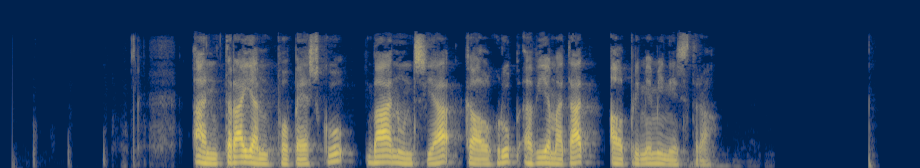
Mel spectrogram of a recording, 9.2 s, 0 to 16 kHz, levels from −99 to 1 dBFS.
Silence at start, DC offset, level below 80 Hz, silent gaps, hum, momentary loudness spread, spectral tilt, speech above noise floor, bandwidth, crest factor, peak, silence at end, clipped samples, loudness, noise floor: 1.95 s; under 0.1%; -48 dBFS; none; none; 9 LU; -6.5 dB/octave; 47 dB; 7.6 kHz; 20 dB; -2 dBFS; 2.1 s; under 0.1%; -20 LUFS; -66 dBFS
